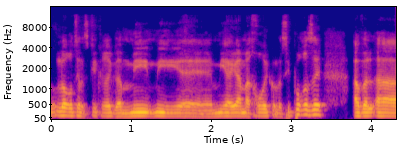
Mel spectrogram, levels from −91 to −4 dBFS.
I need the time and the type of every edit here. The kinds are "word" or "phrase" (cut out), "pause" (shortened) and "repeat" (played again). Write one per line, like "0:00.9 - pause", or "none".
none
